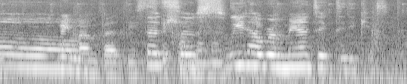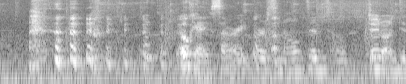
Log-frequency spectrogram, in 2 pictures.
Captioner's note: laughs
